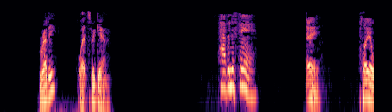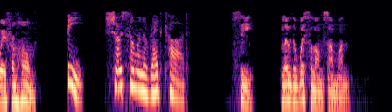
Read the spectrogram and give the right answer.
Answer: The answer is A. Play away from home.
